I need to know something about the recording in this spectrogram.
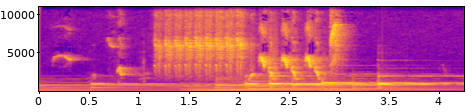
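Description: Slow, calm background music of sustained keyboard-like notes, with bird chirps over it: a few short calls near the start, then a quick run of chirps in the middle.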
